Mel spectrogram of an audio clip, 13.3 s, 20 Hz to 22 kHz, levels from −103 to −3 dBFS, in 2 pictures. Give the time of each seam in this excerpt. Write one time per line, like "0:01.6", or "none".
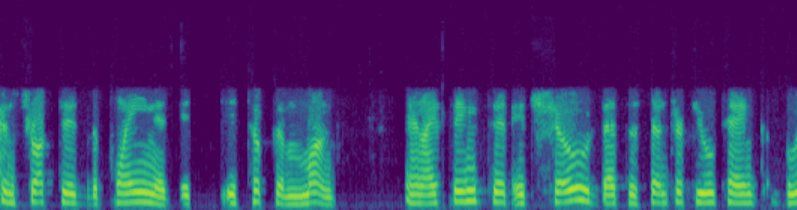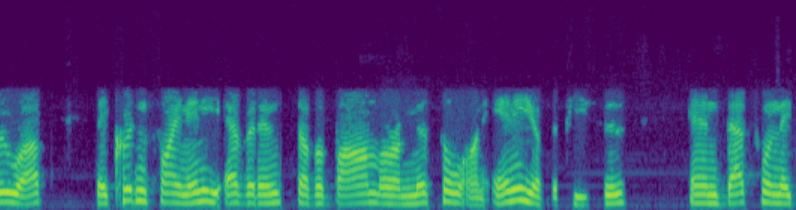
none

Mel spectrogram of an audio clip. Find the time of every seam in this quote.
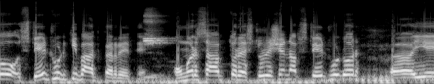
none

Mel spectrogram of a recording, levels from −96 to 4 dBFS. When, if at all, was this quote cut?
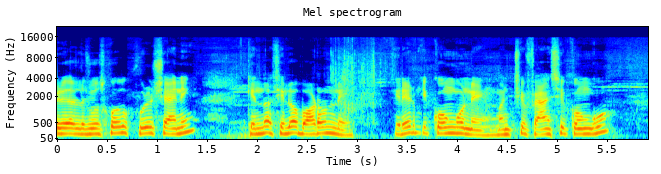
0:03.6

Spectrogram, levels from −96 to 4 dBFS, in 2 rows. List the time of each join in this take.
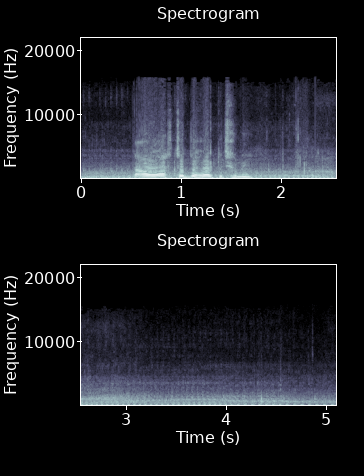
0:02.3

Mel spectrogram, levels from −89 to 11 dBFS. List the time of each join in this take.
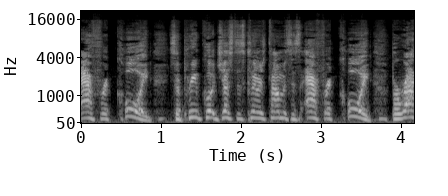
none

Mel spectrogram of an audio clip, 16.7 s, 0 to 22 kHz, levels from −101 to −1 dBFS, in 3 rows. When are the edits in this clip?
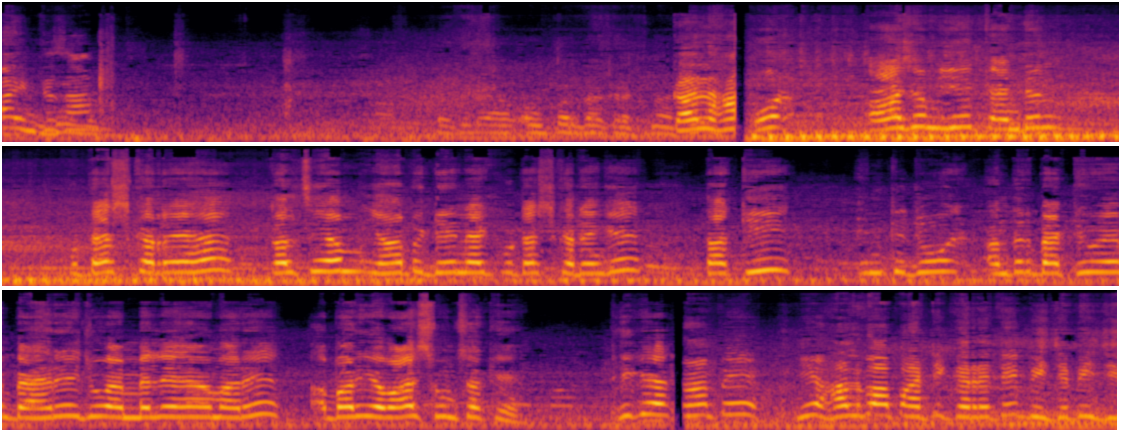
0:03.7
0:14.5

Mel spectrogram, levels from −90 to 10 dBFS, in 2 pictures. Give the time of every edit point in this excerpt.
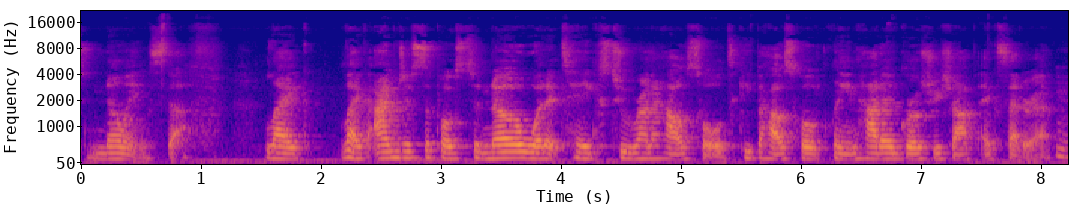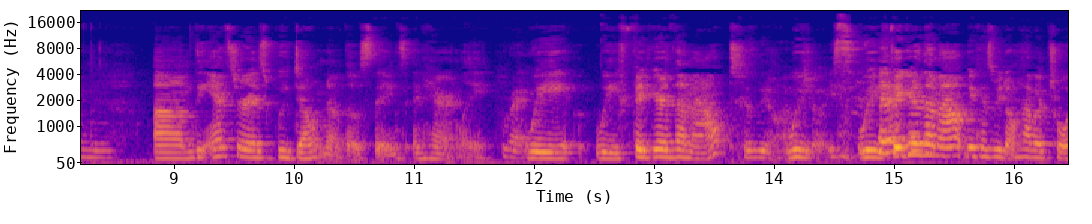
none

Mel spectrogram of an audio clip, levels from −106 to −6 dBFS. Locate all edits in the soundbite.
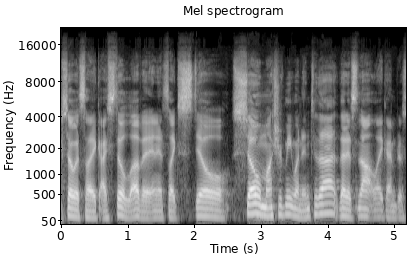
none

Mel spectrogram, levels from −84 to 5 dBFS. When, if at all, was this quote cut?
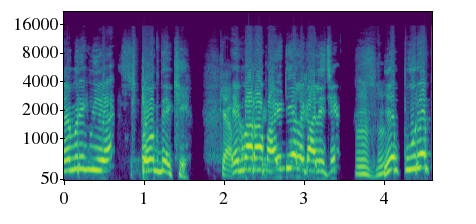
0:00.9

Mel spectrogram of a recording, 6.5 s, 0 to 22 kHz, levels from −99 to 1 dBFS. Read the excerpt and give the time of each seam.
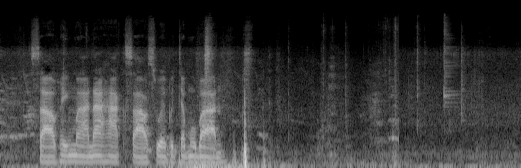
0:05.0

